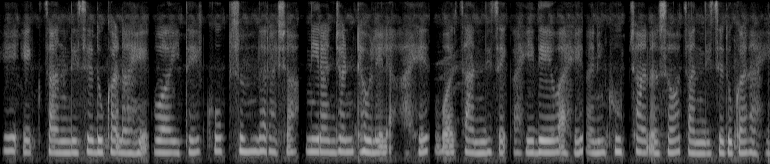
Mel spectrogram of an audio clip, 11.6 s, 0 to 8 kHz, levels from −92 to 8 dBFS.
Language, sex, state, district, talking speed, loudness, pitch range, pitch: Marathi, female, Maharashtra, Solapur, 130 wpm, -33 LUFS, 210-230 Hz, 220 Hz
